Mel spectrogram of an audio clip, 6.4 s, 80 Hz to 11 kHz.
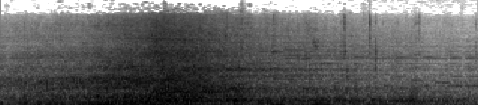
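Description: Engine oil pouring out of the opened drain plug hole of a 2007 Honda CR-V into a plastic drain pan: a splashing noise that swells about a second in, is loudest around two seconds, then eases off.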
